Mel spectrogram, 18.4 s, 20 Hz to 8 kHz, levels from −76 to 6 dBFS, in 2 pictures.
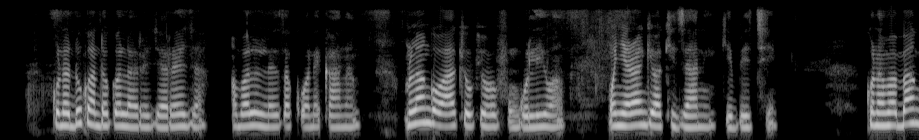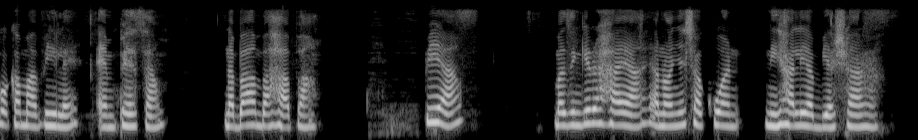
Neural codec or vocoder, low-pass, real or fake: none; 7.2 kHz; real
